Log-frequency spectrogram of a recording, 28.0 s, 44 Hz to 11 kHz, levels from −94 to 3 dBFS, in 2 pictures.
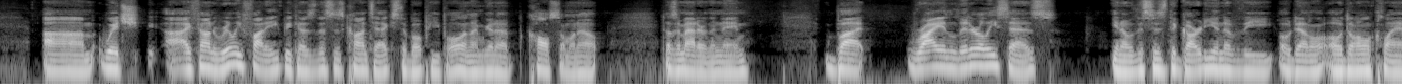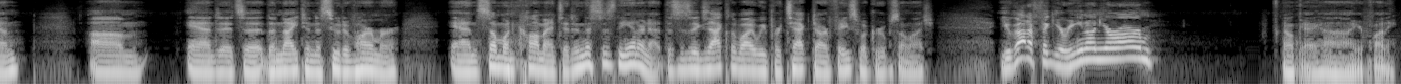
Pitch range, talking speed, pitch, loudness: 100-120 Hz, 165 wpm, 110 Hz, -22 LUFS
